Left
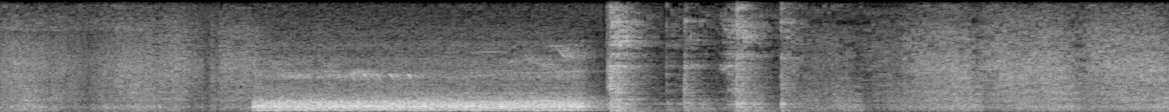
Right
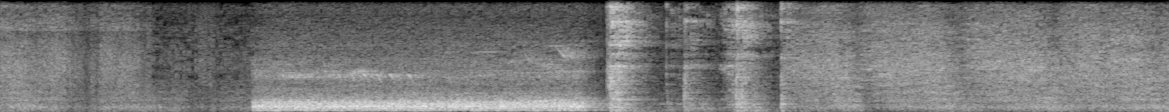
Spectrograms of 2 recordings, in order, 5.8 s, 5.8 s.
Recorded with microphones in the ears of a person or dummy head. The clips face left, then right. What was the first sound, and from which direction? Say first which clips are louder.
A bird: even; centre (ahead or behind).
